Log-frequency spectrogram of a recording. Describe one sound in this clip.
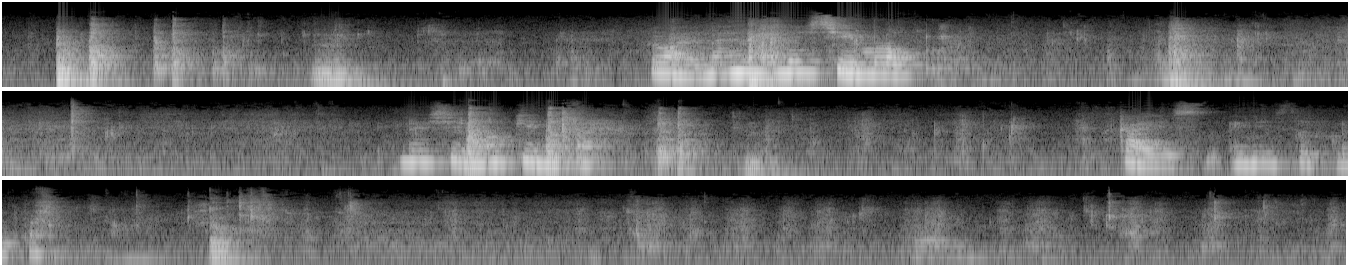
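Food crunches and squelches as two men chew and bite.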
